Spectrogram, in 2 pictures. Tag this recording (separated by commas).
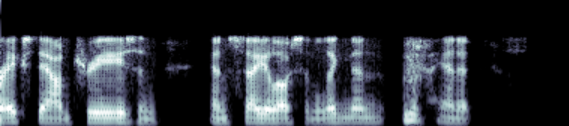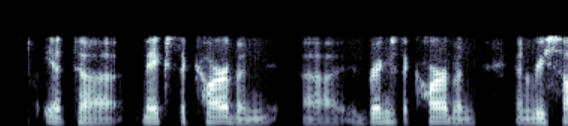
Speech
